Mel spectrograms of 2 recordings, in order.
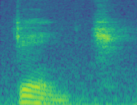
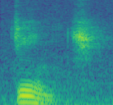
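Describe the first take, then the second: Both takes have the same delivery.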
